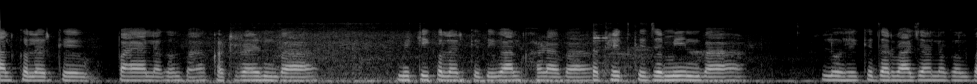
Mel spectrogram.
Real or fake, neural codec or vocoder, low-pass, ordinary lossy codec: real; none; 7.2 kHz; none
